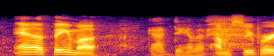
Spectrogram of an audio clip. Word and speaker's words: Anathema: Welcome, ladies and gentlemen, to Mike and Chris game, and in this Mike and Chris demo, we are playing Anathema, not Anathema. Anathema.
